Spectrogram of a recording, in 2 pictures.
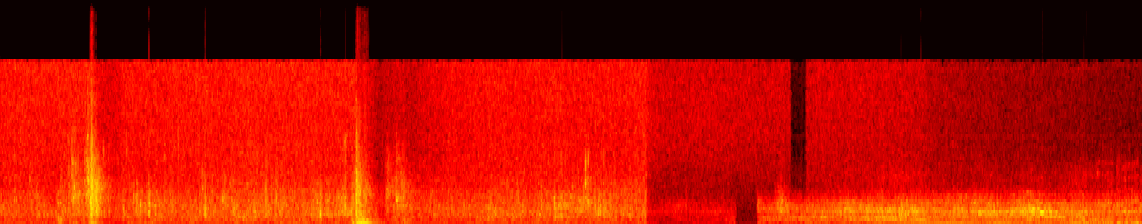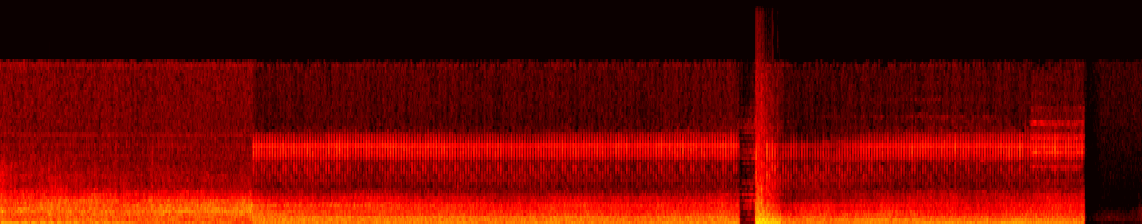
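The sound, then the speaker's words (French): A man gets into his car at night on a deserted street; the engine turns over and revs up, its pitch rising and falling as it pulls away, following a stretch of steady rain-like hiss. No one speaks. “Vite, il entre dans sa voiture.”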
